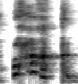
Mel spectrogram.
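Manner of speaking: high, short strangled cry; stabbed choking gasp. Acted. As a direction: choke out a cry of pain. Man gets stabbed.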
